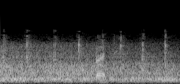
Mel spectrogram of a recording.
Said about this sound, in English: At last, I'm on the sand. My horse feels the excitement as I do. I feel him extend himself.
